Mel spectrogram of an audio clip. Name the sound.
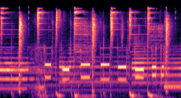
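telephone number being dialed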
